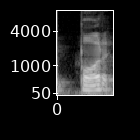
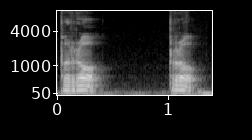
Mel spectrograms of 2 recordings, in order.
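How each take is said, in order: First: "por" with the vowel before the r; wrong reading "por", not "pro". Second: "pro" with the r straight after the p; right pro. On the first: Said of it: "it's not going to be por". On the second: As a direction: say "pro", r before the vowel. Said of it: "it's going to be pro". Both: Shown as a demonstration.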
